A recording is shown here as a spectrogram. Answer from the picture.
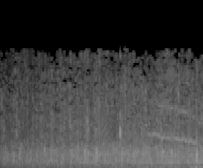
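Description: Live audience applause at the start of a concert recording, growing slowly louder.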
